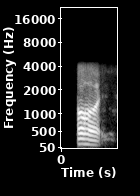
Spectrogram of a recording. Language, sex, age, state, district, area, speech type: Manipuri, male, 18-30, Manipur, Kangpokpi, urban, conversation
